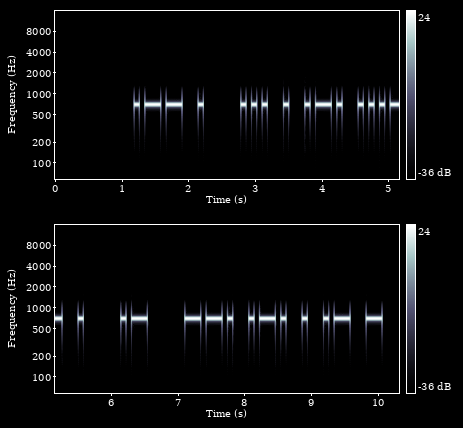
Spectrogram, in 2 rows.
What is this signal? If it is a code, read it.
Morse code, heard as a keyed tone, about 15 wpm, 700 Hz. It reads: WE SERVE A GREAT
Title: Sentences from Top 1000 Words - Review Part 6 - 15wpm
